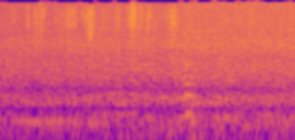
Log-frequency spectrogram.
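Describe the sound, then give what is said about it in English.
Bees buzzing in a continuous, even drone. The dense, steady hum swells slightly near the middle and carries no voices. “Found them in the chimney once. Look at this. She likes you. She's a girl. Most of the bees you'll ever see are girls.”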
